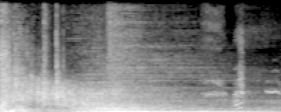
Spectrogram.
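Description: A gunshot fired at point-blank range: sharp, loud cracks burst over a thick, continuous roar of noise, with another hard crack near the end as the rumble stays heavy throughout.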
